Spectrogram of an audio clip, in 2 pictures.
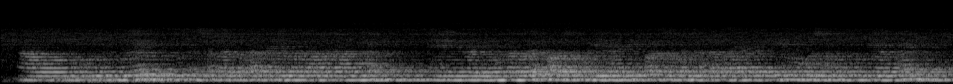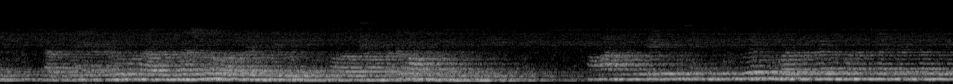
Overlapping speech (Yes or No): No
